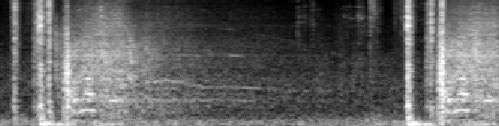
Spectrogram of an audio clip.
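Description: Someone getting into a car: a close burst of clunks and rustling, a quiet stretch, then another cluster of door thumps and shuffling near the end.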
